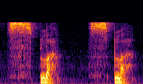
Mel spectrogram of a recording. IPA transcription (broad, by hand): spl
